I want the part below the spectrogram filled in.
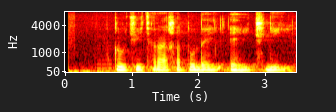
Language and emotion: Russian, neutral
